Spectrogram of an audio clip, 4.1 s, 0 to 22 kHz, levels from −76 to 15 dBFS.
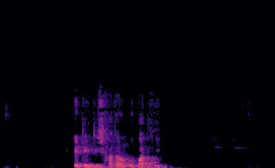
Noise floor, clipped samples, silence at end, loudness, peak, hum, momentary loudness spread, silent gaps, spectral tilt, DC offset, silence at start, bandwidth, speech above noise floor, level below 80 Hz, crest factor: -77 dBFS; under 0.1%; 1.65 s; -25 LUFS; -6 dBFS; none; 11 LU; none; -5.5 dB/octave; under 0.1%; 1.1 s; 11 kHz; 52 dB; -74 dBFS; 22 dB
